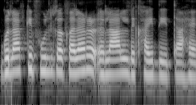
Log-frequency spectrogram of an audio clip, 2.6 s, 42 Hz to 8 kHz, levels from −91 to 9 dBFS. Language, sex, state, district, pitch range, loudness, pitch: Hindi, female, Bihar, Jamui, 190-230 Hz, -15 LUFS, 210 Hz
